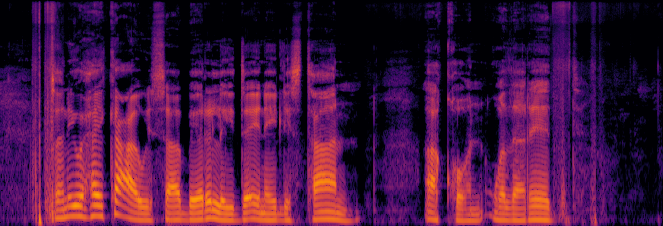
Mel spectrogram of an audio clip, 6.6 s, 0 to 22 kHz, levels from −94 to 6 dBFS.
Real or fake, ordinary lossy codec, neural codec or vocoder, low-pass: real; none; none; none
